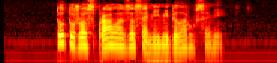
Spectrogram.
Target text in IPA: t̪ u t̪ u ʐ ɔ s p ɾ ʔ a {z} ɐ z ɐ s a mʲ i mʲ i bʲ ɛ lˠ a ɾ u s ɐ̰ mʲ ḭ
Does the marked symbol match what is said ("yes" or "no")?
no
